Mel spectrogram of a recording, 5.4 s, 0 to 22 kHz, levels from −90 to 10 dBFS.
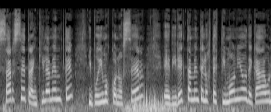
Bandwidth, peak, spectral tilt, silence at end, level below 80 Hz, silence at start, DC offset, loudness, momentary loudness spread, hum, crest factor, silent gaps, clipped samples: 16.5 kHz; -2 dBFS; -5 dB/octave; 0 s; -30 dBFS; 0 s; under 0.1%; -15 LUFS; 4 LU; none; 14 dB; none; under 0.1%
